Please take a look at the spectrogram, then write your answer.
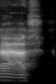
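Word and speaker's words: Æ: Like straight up belly laughing as he explains how A is pronounced Ash.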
